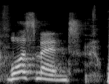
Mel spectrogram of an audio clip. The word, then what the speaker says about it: Wasmund: Now, Shaa, how do you say your surname? Because I want to say it the Indian way. So... – Wasmund.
